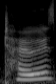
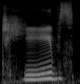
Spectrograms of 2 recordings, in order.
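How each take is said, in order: First: The name rhymes with 'toes', with no v sound. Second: The name has a v sound before the final z. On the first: The speaker calls it wrong. "I've been pronouncing this wrong. I would have said Toes" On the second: The speaker calls it right. "but I think it's Teves"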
